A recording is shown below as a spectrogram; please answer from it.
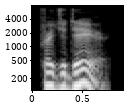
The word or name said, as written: frigidaire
